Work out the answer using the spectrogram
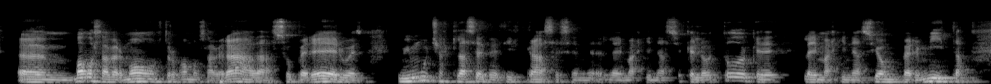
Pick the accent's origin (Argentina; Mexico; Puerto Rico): Argentina; soy argentino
